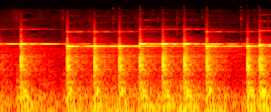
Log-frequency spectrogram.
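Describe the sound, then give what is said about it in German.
A piano key pressed repeatedly, its hammer rising from below to strike the string, about eleven quick, evenly spaced hammer blows with a bright high note ringing on steadily underneath. Clear, with no voices. “Wenn ich hier auf eine Taste drücke, kommt von unten... Schau mal, das kann man sehen von hier. Von unten kommt hier so ein Hammer nach oben.”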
